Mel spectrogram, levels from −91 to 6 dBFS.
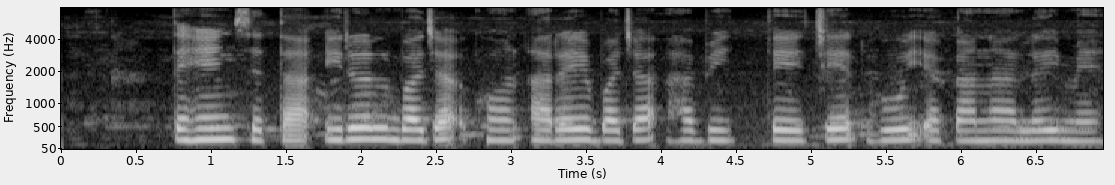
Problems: background sounds at intervals, continuous background conversations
